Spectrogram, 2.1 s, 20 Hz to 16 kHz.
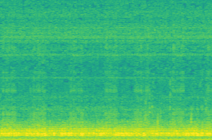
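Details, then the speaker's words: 1970 Panasonic RQ-209AS cassette recorder motor running in play after new belts: steady, even hum with constant low tone and soft whir, no wavering or scraping; normal motor. "that's exactly the one same way the one I had back in the day sounded"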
